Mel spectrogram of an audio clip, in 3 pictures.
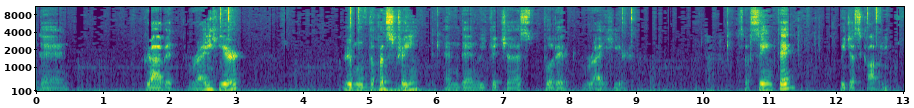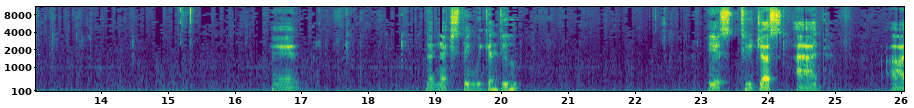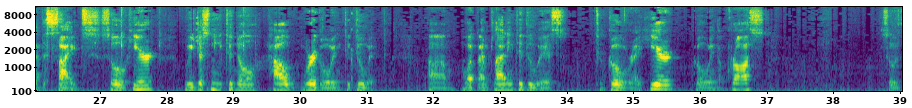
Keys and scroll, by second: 11.1 Escape, 11.4 Escape, 11.6 Escape, 13.1 Escape, 13.5 Escape, 15.8 Escape.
